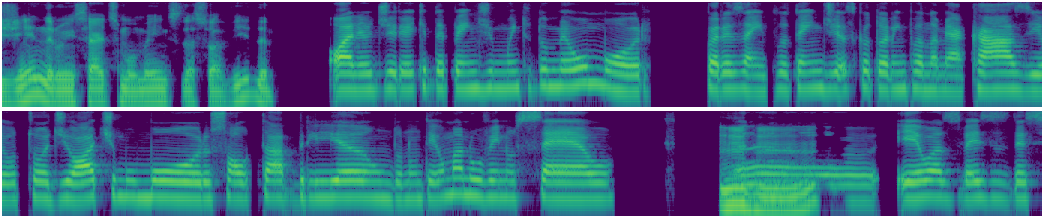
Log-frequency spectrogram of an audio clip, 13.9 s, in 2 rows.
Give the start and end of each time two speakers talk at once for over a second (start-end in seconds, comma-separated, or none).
none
